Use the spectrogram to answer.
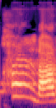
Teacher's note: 칼날이라고 발음하지 않고 칼날이라고 발음하지. 그래서 뒤에 있는 니은을 리을로 바꾸는 현상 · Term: 순행동화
